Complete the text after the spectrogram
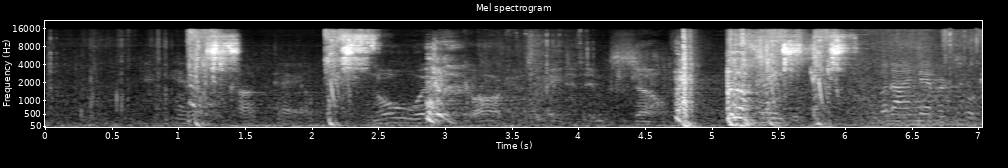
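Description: Sharp whooshes and thuds come in quick bursts.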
